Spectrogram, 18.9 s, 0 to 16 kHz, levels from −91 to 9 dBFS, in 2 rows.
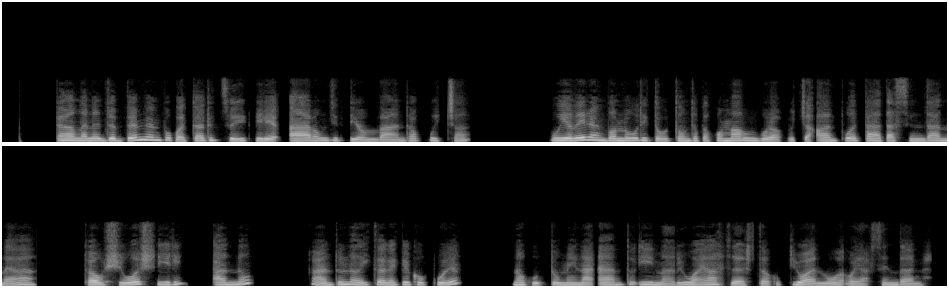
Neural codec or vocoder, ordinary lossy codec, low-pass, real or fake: codec, 16 kHz, 0.5 kbps, FunCodec, trained on Chinese and English, 25 frames a second; AAC, 48 kbps; 7.2 kHz; fake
